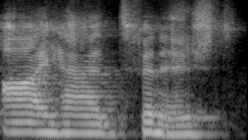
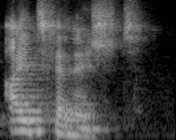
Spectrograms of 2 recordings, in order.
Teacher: a very light d sound and very often it's actually contracted they usually contract it so they don't say i had finished they just say i'd finished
